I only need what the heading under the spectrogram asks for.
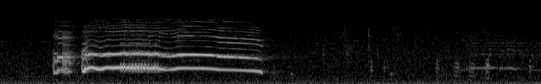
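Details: Rooster crowing once: a loud harmonic call with a brief opening note, then a long sustained level cry of about two seconds that falls slightly at the end, followed by quiet with faint distant clucks.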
